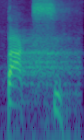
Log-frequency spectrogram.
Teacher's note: simples porque este x de táxi têm no plo valor sonoro eu pronunciei o xis como se fosse ks · Eu pronuncio o X como se fosse KS, táxi. Por isso, olha, 4 letras, 5 fonemas. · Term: dífono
